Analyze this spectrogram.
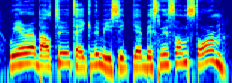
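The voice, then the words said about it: Imitates another person's voice. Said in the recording (Norwegian): “Hvis ikke så blir det som Petter Solberg, liksom”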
